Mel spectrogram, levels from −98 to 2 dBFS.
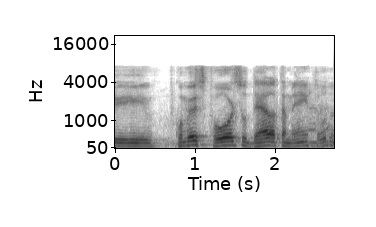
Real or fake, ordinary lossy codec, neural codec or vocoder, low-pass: fake; AAC, 32 kbps; codec, 24 kHz, 3 kbps, HILCodec; 7.2 kHz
